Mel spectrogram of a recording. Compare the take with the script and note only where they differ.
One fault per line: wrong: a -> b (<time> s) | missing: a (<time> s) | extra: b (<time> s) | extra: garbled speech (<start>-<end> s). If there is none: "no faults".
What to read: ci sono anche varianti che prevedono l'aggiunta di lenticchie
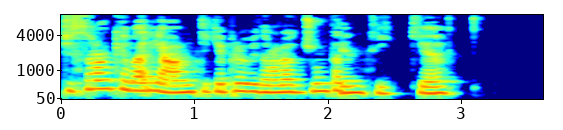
missing: di (2.1 s)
